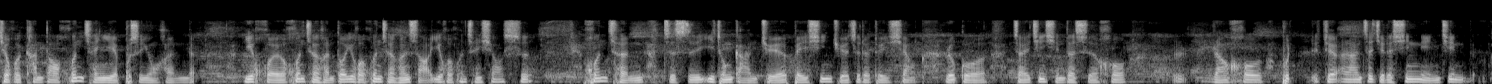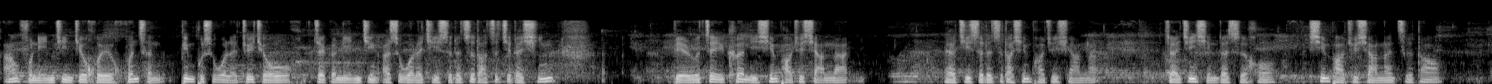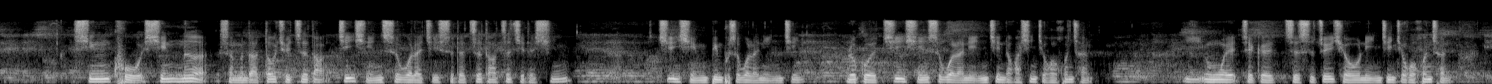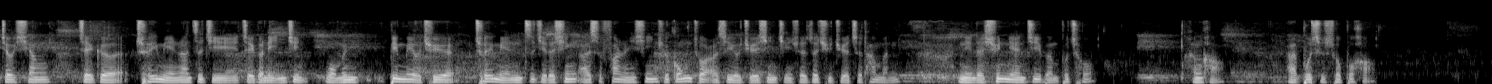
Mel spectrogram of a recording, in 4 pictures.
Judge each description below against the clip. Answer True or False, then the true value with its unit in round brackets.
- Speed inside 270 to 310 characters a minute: False (260 characters per minute)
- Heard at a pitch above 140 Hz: False (105 Hz)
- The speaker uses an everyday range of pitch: True (3.1 semitones)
